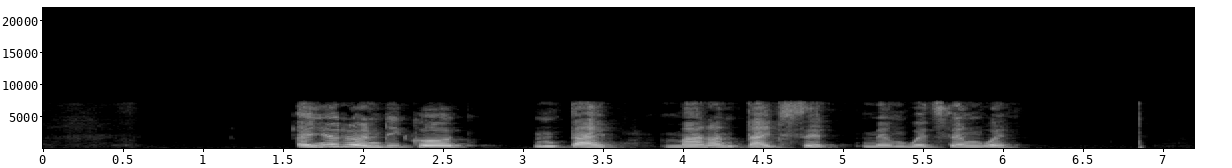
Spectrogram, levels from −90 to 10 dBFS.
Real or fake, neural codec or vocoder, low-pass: fake; vocoder, 44.1 kHz, 128 mel bands, Pupu-Vocoder; 7.2 kHz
